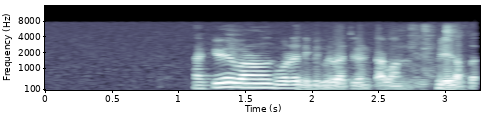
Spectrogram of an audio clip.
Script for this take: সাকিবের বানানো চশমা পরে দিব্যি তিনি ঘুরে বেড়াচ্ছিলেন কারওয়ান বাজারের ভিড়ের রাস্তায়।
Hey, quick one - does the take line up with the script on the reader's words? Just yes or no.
no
